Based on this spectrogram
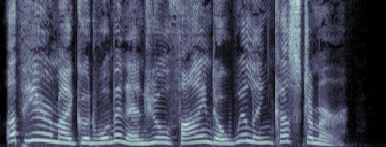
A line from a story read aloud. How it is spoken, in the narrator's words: shouted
